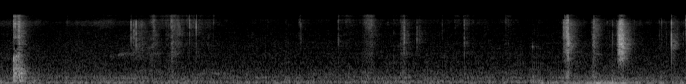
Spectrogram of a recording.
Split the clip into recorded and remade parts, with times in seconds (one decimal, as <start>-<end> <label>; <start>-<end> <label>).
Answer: 0.0-1.5 recorded; 1.5-5.6 remade; 5.6-6.9 recorded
